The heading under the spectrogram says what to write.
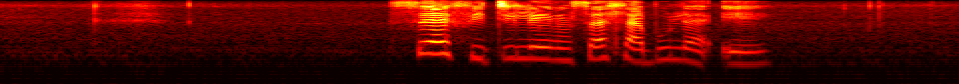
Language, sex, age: Southern Sotho, female, 25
